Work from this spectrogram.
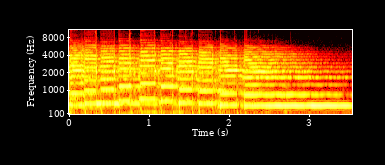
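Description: An electric guitar with a distorted, reverberant tone plays a quick run of single notes up and down a harmonic minor scale, then ends on a sustained note that rings out.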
